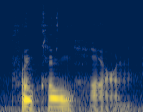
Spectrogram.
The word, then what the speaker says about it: Procol Harum: i spelled it wrong it's proc pro-kol harum pro-k pro-kil harem english rock band formed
